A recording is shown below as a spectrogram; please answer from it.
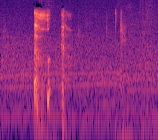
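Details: Cough recorded during a Rocket League gaming session; player reportedly sick, coughing repeatedly. Two short, sharp coughs over faint background noise, then a quiet throat sound; an ordinary cough.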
